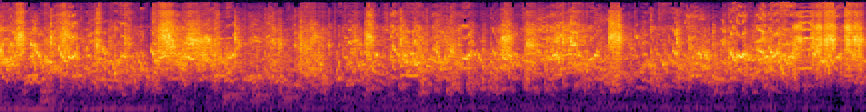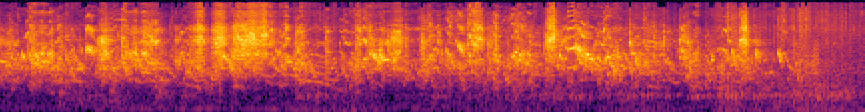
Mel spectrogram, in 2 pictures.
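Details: Flock of budgies chirping nonstop, a busy tangle of harsh squawks, buzzy warbles and short twittering notes, steady in loudness before fading out at the end; a low hum underneath.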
